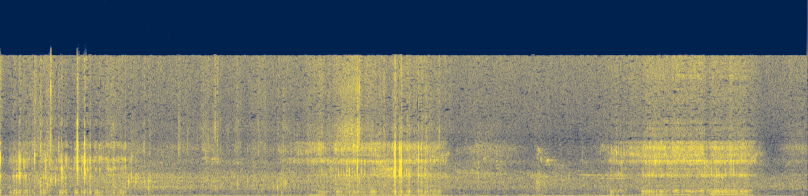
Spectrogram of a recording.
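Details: Rough, rattling breaths over steady outdoor background noise from a man sleeping in a hammock: snoring.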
